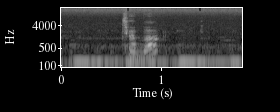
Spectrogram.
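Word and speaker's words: Csaba: lale there are two variations then another name chaba and then takshon and then burchu again the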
